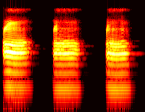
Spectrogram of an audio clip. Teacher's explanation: o A no chinês ele é um A assim bem aberto mesmo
